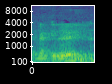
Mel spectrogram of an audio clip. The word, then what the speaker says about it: McInerney: McInerney. – Yeah, that's pretty good. – Yeah, McInerney.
